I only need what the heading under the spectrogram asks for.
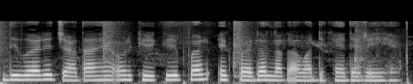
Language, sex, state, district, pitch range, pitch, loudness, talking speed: Hindi, female, Assam, Sonitpur, 185-215 Hz, 205 Hz, -14 LUFS, 205 wpm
